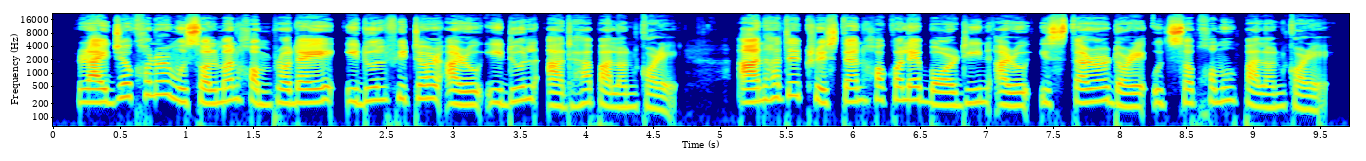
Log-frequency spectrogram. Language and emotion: Assamese, neutral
